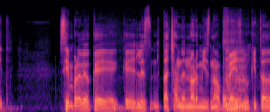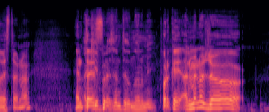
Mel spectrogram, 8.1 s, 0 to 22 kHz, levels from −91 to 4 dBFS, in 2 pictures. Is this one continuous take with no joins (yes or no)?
no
